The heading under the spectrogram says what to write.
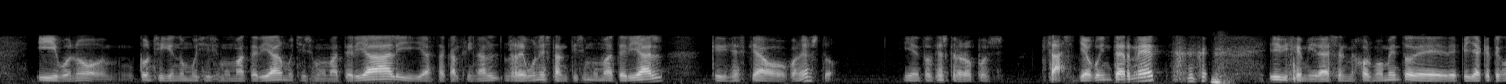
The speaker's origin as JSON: {"language": "Spanish", "town": "Olesa de Montserrat", "region": "Catalonia", "country": "Spain", "said": "Pues mira, soy de Olesa de Montserrat, Barcelona."}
